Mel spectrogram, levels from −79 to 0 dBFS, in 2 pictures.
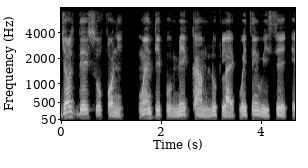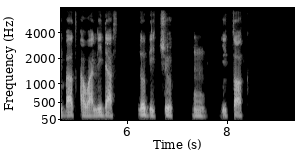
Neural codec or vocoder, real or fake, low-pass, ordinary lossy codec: none; real; 7.2 kHz; none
